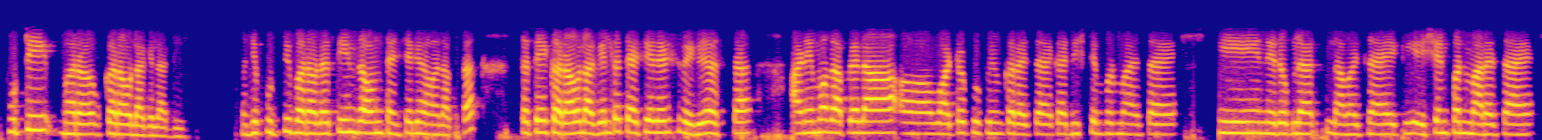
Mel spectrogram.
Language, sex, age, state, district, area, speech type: Marathi, female, 30-45, Maharashtra, Nagpur, urban, conversation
